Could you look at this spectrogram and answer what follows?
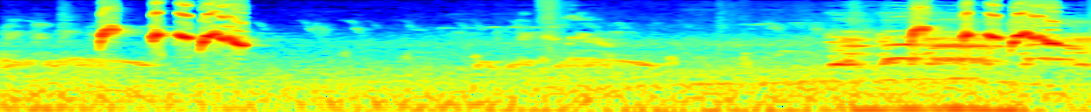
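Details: Red-whiskered bulbul singing two short bursts of rapid, chirpy whistled notes separated by a quiet pause, with faint lower crowing-like calls from other fowl in the background.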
